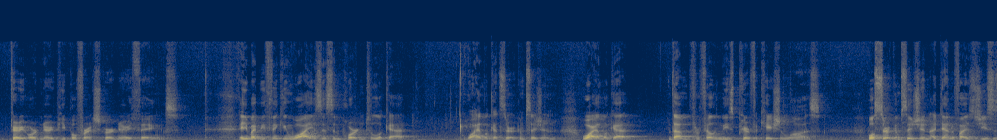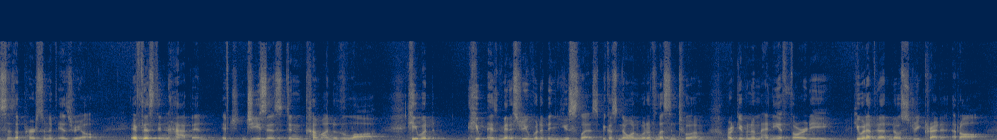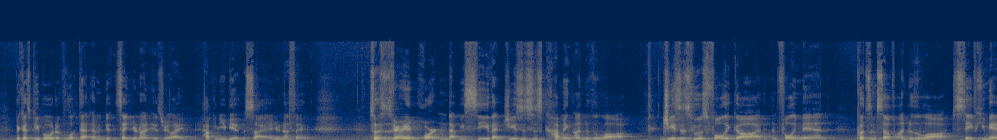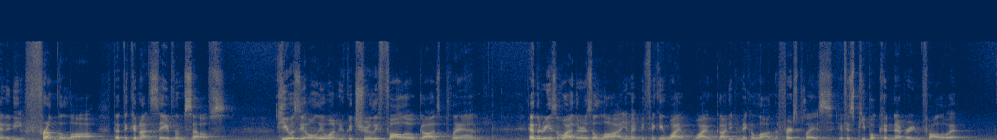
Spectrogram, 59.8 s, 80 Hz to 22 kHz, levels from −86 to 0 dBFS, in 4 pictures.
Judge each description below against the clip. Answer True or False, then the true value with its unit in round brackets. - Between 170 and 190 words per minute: True (185 wpm)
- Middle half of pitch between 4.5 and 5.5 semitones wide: True (4.8 semitones)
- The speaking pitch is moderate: True (145 Hz)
